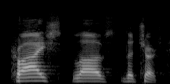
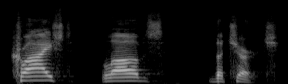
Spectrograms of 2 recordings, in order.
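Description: First: "Christ loves the church" drawn out slowly; slow, weighty repeat. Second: Said in the usual way. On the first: Shown as a demonstration. Preacher repeats to the congregation, slow and deliberate. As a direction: let each word of "Christ loves the church" land. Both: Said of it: "I want you to kinda notice".

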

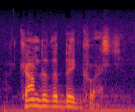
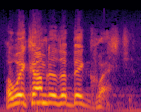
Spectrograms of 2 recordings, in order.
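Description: First: Hushed. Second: Announcing. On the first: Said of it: "repeated line, hushed second". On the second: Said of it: "repeated line, louder first". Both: Real, not acted.

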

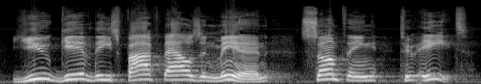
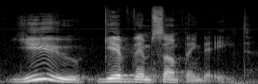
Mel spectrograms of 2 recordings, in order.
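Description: First: "You" hit hard, higher and slow; stress on you. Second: Said in the usual way. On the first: Shown as a demonstration. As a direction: lean hard on "You", then slow through the rest. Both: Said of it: "in the Greek is very emphatic".

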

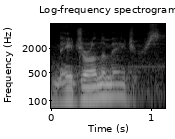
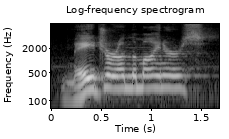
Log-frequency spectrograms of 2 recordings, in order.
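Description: First: Major on the majors said lower and softer, falling firmly; corrected motto. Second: Questioning rise on Major on the minors; mock wrong motto. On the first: Pastor giving the congregation the right motto, low firm fall. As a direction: settle it quietly: Major on the majors. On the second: Pastor testing the congregation with the wrong motto, questioning tone. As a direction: ask Major on the minors as a doubtful wrong version. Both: Shown as a demonstration.

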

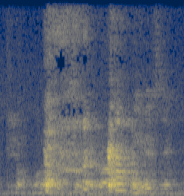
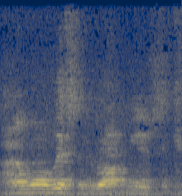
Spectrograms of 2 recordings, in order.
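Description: First: Laughing through the quote. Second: Said in the usual way. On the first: Retold or imitated. Preacher repeating grandson's rock music line, laughing. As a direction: repeat it while laughing at how cute it was. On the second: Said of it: "That's what he said".

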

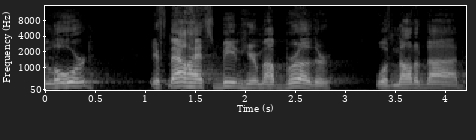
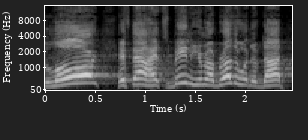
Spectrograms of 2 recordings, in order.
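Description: First: Soft, lower, falling away to a hush; Mary at his feet, humbly devoted; humble, devoted. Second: Martha, hurt and accusing; confrontational. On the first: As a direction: kneel and say it in surrender. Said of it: "There's a difference in her disposition". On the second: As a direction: Lord pushed out loud and high, accusing. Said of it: "A little confrontational". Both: Retold or imitated.

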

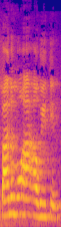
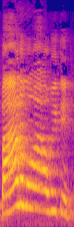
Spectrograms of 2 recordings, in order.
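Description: First: Said in the usual way. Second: Higher, louder challenge on Paano; pressing the Paano mo aawitin again; emphatic repeat. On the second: Real, not acted. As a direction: push the question harder. Repeated rhetorical question.

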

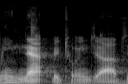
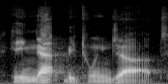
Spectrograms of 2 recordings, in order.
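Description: First: Said in the usual way. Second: Slow, leaning hard on "napped"; "napped" stretched and stressed. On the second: Shown as a demonstration. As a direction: drag out "napped" to make the point. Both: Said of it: "He never, he never slept more".

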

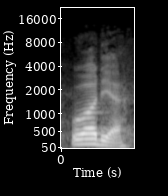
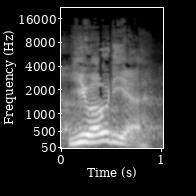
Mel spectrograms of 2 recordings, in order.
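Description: First: Euodia as oo-DEE-ah, vowels merged; elided Greek pronunciation. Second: Euodia as "you-OH-dia", loud; mocked English pronunciation. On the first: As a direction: say Euodia short, sliding the first vowels together. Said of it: "Euodia would be how you elide all those vowels". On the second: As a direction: say Euodia anglicized with a "you" start. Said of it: "Don't go up and say". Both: Shown as a demonstration.

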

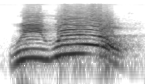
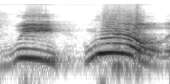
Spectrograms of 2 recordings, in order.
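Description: First: "We will" said high and loud with weight on "will"; emphatic "we will". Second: "We will" shouted high with a falling "will"; loud determined "We will"; emphatic "we will". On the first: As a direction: hit "will" hard and high. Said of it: "Notice that it's emphatic". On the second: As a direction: land "will" like a vow. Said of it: "the emphatic". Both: Shown as a demonstration.

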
